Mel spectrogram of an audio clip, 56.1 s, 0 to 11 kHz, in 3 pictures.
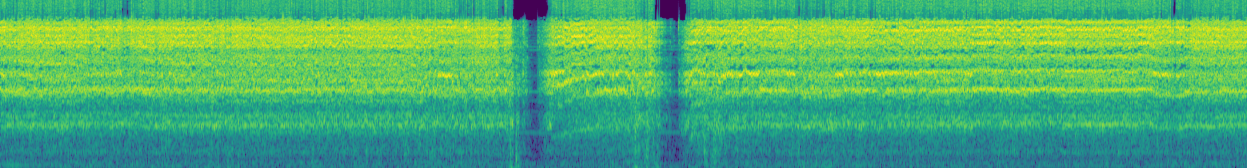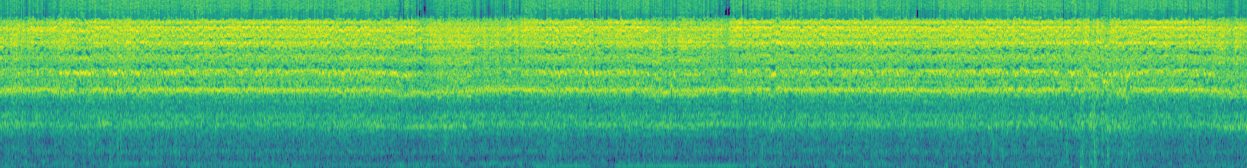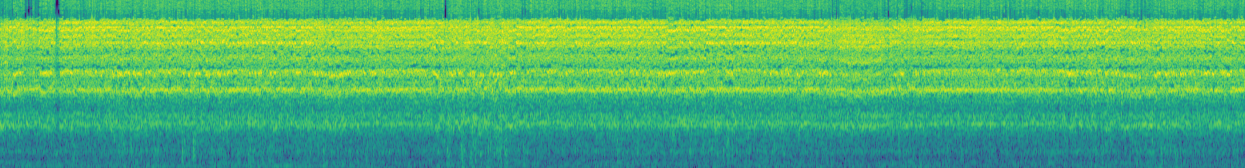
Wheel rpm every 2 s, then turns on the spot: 220, 210, 210, 190, 150, 190, 220, 220, 210, 220, 230, 230, 220, 230, 230, 230, 230, 230, 230, 230, 230, 230, 230, 230, 230, 230, 230, 220.
none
